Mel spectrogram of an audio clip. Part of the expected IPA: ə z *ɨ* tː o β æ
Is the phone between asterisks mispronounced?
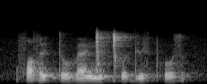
no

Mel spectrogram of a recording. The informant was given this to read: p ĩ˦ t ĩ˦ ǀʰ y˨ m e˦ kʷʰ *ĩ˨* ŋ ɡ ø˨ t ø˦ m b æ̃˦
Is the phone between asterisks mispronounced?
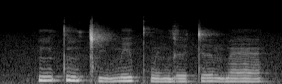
yes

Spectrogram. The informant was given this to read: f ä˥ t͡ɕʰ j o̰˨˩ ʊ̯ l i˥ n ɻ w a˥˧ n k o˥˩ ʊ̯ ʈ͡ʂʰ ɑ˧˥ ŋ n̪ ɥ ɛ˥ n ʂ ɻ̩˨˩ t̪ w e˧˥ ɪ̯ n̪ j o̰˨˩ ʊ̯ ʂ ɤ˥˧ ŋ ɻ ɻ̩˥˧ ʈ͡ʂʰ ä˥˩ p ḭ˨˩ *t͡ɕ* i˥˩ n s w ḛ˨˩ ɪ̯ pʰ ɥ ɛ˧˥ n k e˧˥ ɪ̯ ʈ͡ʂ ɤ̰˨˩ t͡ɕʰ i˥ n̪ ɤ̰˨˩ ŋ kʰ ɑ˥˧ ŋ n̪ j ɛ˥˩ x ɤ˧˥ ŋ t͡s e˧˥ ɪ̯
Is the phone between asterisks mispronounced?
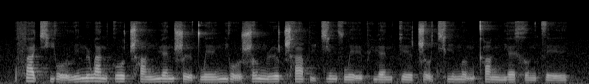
no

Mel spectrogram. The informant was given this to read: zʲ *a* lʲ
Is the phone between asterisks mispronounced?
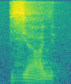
no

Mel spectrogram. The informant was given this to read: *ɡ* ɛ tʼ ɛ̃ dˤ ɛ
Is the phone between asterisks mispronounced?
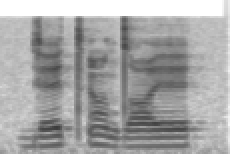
no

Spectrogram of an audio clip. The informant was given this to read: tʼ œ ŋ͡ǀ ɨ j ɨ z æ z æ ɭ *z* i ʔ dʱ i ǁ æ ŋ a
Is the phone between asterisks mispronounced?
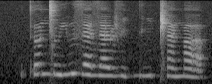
no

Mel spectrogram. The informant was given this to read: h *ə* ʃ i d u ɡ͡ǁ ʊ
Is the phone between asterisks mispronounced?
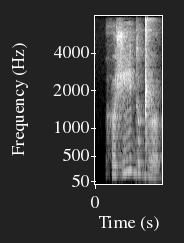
yes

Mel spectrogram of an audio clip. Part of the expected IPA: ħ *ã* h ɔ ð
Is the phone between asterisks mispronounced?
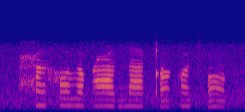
yes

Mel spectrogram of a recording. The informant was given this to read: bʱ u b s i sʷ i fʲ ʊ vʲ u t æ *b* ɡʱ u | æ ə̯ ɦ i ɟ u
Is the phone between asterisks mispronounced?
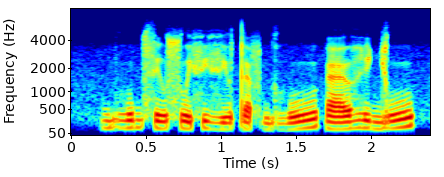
yes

